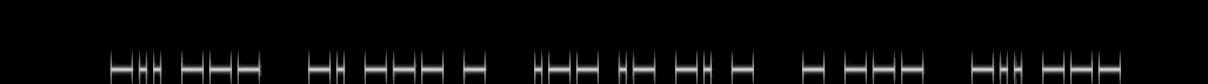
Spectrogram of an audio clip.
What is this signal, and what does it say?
Morse code, heard as a keyed tone, about 17 wpm, 700 Hz. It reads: DO NOT WANT TO DO
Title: Sets of 5 Words 17wpm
